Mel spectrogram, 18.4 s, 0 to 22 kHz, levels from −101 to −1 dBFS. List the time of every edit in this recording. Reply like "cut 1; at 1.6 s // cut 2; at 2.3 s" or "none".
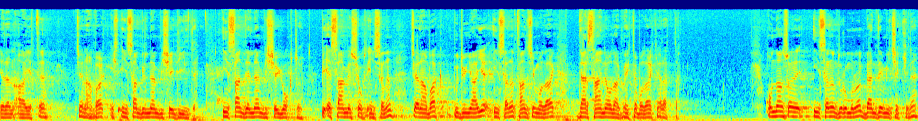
none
